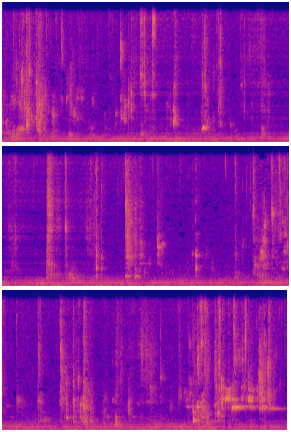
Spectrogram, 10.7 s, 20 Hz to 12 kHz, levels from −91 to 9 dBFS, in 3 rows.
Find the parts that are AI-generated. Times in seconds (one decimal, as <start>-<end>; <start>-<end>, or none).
1.6-2.5; 3.0-4.7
